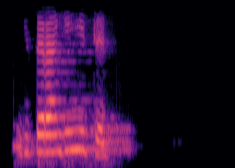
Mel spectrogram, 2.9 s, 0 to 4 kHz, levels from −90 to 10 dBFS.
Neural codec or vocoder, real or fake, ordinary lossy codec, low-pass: none; real; AAC, 16 kbps; 3.6 kHz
